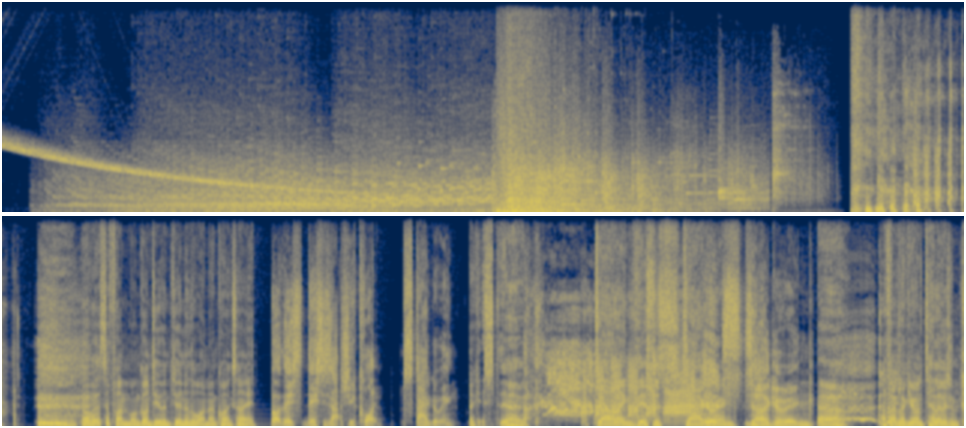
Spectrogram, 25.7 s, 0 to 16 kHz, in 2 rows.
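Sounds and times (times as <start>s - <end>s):
long falling whistle tone of a piano crashing down sound effect: 0.0s - 7.1s
speech: 0.4s - 1.0s, 11.6s - 12.7s, 13.9s - 25.6s
rapid rattling impacts: 3.2s - 9.5s
loud booming crash of a piano with clattering debris: 4.4s - 10.3s
laughter: 11.3s - 14.0s, 19.6s - 25.0s.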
